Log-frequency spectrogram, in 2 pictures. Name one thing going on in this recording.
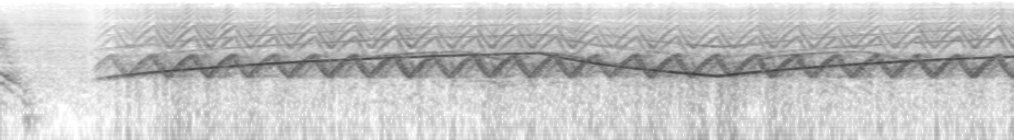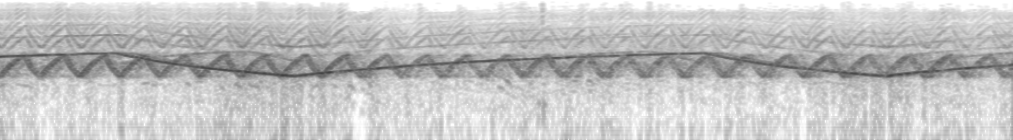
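A siren wails loudly up and down, close by.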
